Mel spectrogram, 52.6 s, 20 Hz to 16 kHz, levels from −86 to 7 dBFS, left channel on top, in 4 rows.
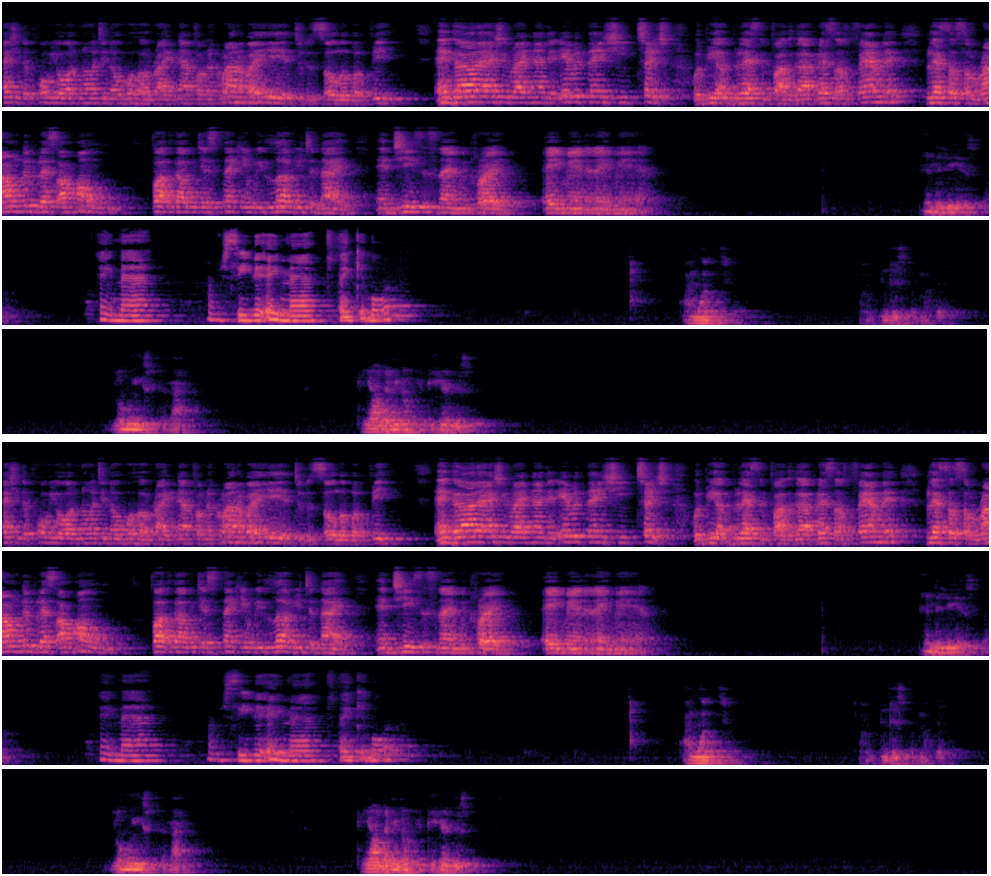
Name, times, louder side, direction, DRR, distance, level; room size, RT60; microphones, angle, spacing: voice 1, 0.0-5.1 5.7-14.6 15.1-17.7 18.1-19.8 20.3-21.7, right 1 dB, 70° right, -4 dB, 1.2 m, -27 dB
voice 2, 25.4-26.1 35.4-35.8 38.0-38.3 38.8-38.9 40.9-41.4 41.7-41.9 44.3-45.6, right 2 dB, 35° right, 1 dB, 0.3 m, -26 dB
voice 3, 27.6-28.3 29.0-31.8, left 5 dB, 75° left, 9 dB, 0.3 m, -26 dB
3.6 x 2.7 x 2.9 m, 0.91 s
head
